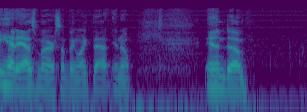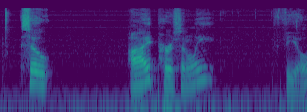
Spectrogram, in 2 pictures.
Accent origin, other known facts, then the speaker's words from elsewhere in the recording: United States; As an American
